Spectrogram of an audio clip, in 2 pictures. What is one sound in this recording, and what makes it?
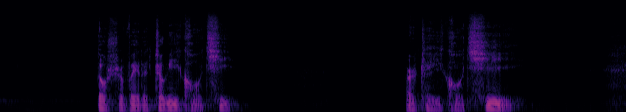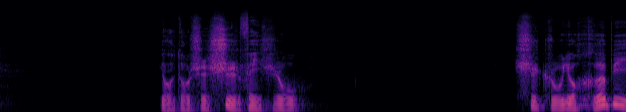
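An elderly man speaks calmly and slowly, close by, with pauses between phrases.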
